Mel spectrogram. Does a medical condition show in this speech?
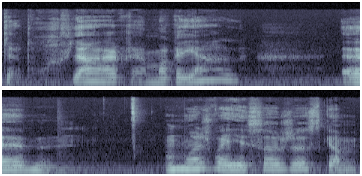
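Yes: Friedreich's ataxia.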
